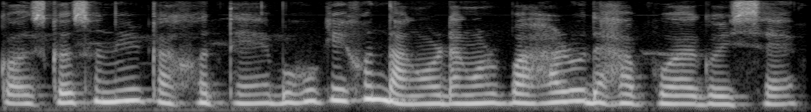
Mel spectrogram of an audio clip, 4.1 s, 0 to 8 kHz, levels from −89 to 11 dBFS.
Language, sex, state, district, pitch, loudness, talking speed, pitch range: Assamese, female, Assam, Kamrup Metropolitan, 245 Hz, -16 LUFS, 135 wpm, 230-265 Hz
